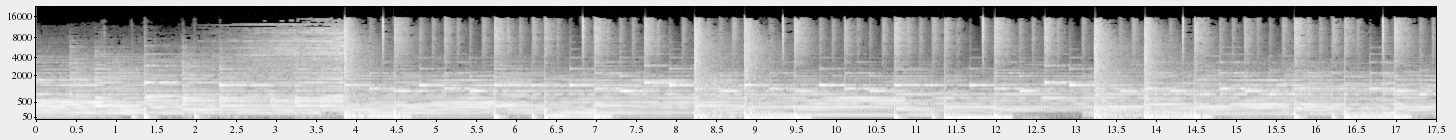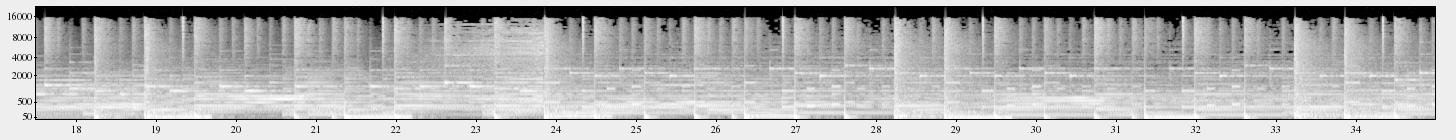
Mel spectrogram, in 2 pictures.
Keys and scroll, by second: 21.0 ctrl+c, 21.2 ctrl+v.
